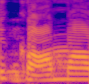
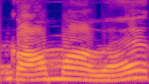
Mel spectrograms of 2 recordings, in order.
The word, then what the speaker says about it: comma: அந்த சென்டென்ஸ் முடிஞ்ச உடனே காமா வைக்கணும். When I entered the room, comma, the lights went off. Students இந்த காமாவை கமா அப்படின்னு தப்பாக ப்ரொனவுன்ஸ் பண்ணுவாங்க. அதை சரியாக காமா அப்படின்னு தான் சொல்லணும்.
